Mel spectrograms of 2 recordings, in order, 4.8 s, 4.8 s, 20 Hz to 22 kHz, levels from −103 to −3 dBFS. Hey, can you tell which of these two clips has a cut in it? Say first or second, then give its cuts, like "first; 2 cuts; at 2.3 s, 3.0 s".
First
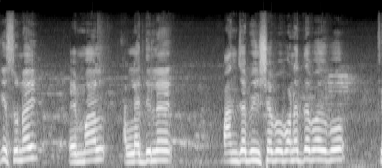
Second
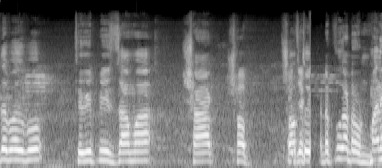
second; 1 cut; at 3.9 s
